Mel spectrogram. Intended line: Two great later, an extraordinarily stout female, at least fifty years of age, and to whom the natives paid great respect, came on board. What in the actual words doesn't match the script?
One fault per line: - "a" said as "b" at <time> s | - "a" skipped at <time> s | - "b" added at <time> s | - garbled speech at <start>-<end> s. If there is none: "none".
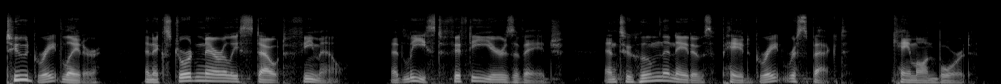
none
